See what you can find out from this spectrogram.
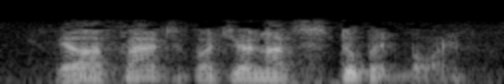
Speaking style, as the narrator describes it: the old bear said gruffly

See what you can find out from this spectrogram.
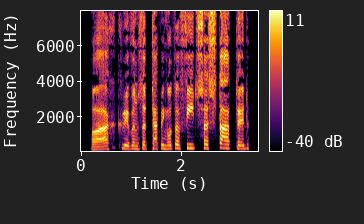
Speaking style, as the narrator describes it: moaned Daft Woolly

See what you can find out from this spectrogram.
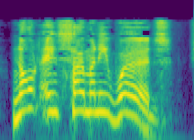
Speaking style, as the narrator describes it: shouted Lutze

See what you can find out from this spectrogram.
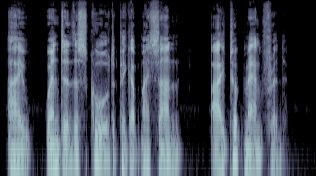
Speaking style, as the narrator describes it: Jack Boland said in an uneven voice

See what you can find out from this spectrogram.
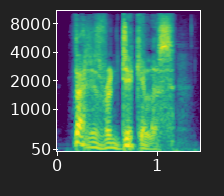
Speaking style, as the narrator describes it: Tom snapped

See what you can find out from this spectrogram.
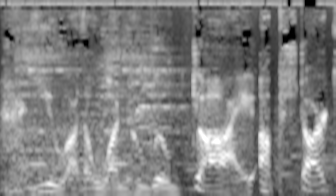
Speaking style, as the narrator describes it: she growled

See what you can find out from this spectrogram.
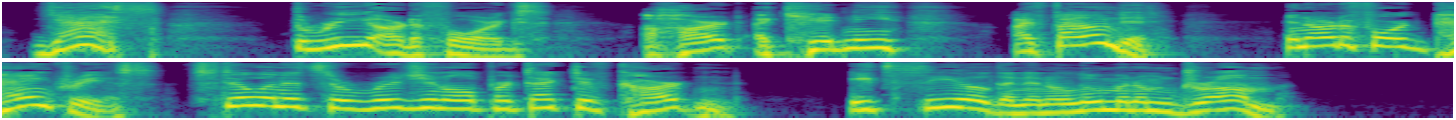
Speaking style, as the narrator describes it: Excitedly, like an overjoyed, enthralled small boy, said

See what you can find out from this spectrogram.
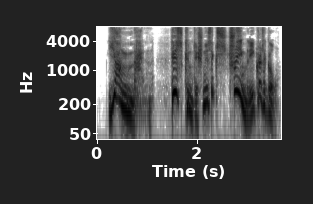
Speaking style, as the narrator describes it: she snapped

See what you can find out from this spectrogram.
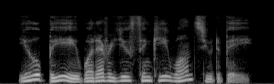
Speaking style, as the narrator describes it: a small voice whispered

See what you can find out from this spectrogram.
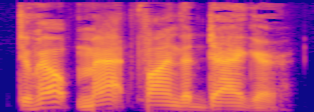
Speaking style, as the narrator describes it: he said sharply

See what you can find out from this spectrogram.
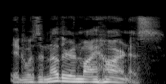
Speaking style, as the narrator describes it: grunted Conan

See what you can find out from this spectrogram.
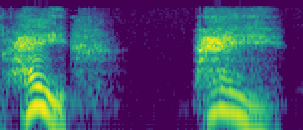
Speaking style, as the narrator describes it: The boy cried out

